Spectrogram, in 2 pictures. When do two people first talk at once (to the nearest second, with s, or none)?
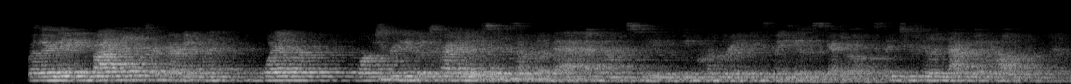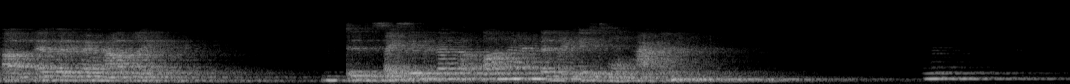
4 s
